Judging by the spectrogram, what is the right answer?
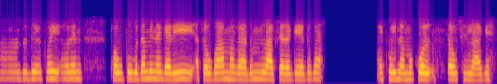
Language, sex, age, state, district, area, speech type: Manipuri, female, 45-60, Manipur, Churachandpur, rural, conversation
